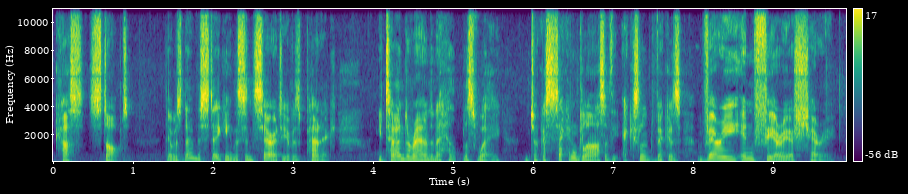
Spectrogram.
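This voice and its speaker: A man reading fiction aloud as a dramatic audiobook narrator, deliberate and expressive, with the occasional stumble of a single take. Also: medium pitch, breathy edge.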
